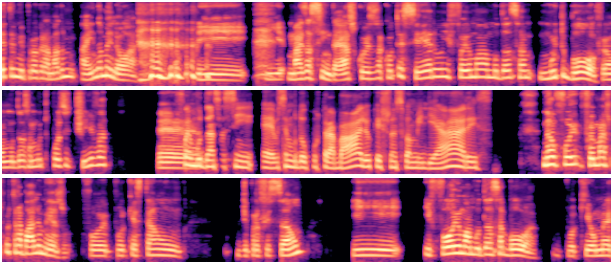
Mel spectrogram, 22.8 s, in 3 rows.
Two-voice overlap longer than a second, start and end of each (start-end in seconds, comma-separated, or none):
none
